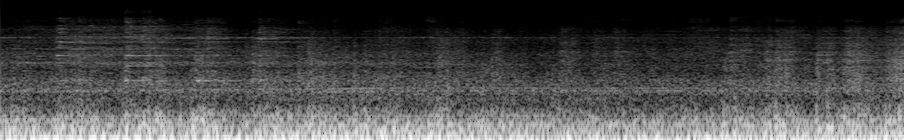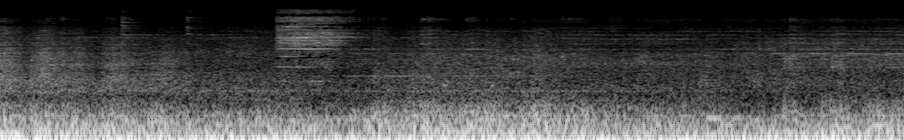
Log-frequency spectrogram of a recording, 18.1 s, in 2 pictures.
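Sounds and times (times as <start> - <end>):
freight train rumbling past: 0.0 - 18.0
rail noise: 0.0 - 18.0.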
